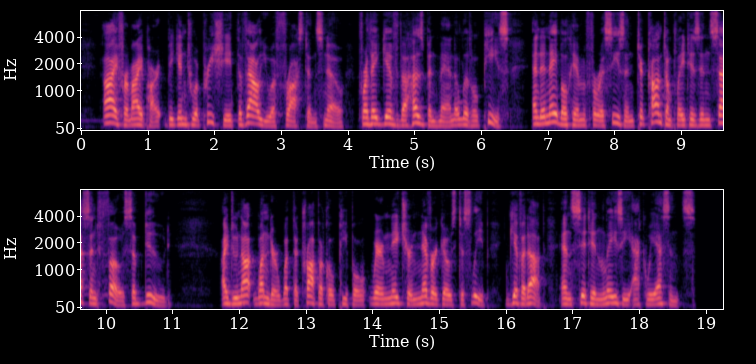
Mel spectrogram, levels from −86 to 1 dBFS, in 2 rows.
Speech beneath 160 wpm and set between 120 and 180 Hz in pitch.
No: average, 170 wpm; medium, 140 Hz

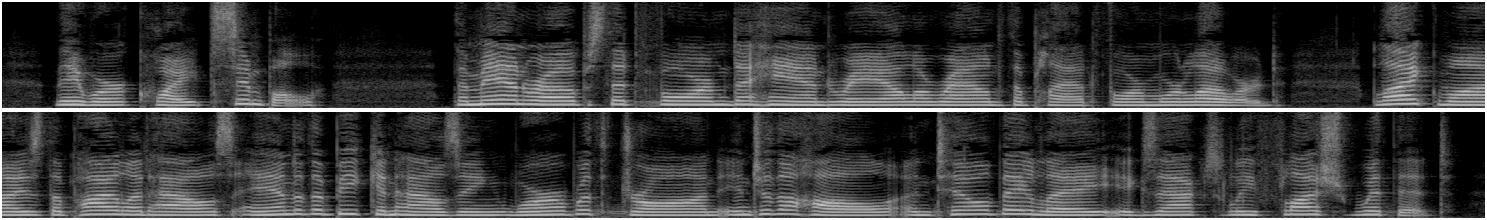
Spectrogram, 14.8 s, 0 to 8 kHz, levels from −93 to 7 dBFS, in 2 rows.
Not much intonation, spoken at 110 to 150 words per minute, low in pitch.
No: narrow, 2.2 semitones; average, 140 wpm; very high, 250 Hz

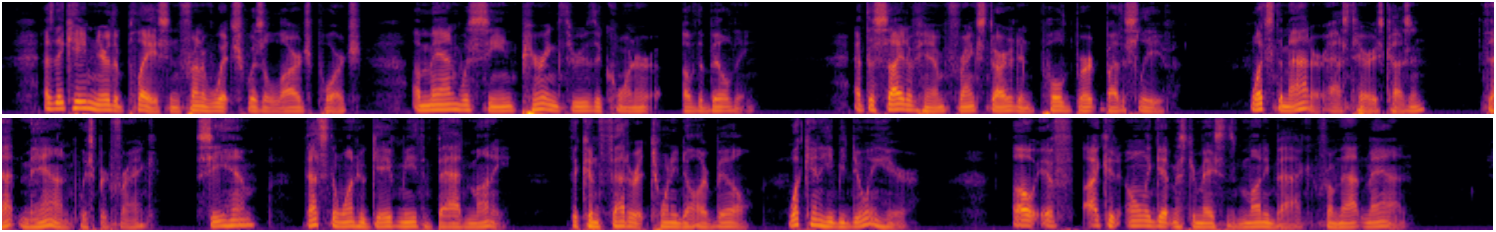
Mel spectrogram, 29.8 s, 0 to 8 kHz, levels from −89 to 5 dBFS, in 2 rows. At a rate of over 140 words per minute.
Yes: average, 165 wpm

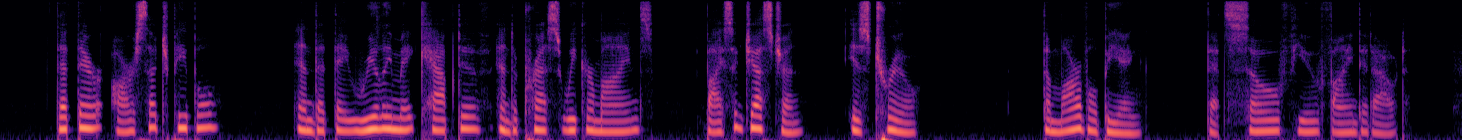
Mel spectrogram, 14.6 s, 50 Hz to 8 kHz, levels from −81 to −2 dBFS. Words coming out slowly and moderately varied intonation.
Yes: slow, 115 wpm; average, 3.4 semitones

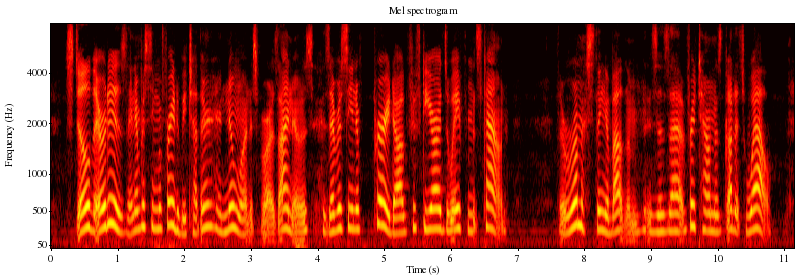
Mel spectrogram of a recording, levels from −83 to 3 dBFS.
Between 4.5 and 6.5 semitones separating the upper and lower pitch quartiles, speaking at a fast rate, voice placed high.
No: average, 3.4 semitones; fast, 235 wpm; very high, 255 Hz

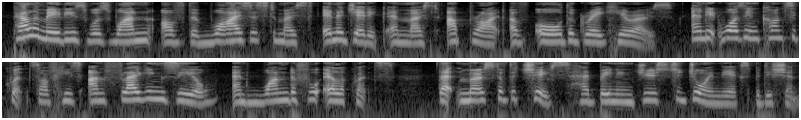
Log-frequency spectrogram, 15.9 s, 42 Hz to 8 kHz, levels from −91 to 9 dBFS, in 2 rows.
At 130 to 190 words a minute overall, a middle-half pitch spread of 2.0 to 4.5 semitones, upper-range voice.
Yes: average, 150 wpm; average, 3.7 semitones; high, 210 Hz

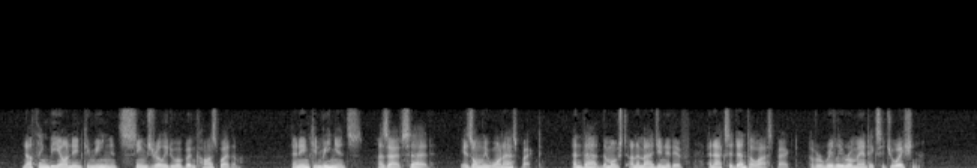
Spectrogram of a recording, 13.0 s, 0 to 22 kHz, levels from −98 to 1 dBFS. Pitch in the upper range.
No: low, 130 Hz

